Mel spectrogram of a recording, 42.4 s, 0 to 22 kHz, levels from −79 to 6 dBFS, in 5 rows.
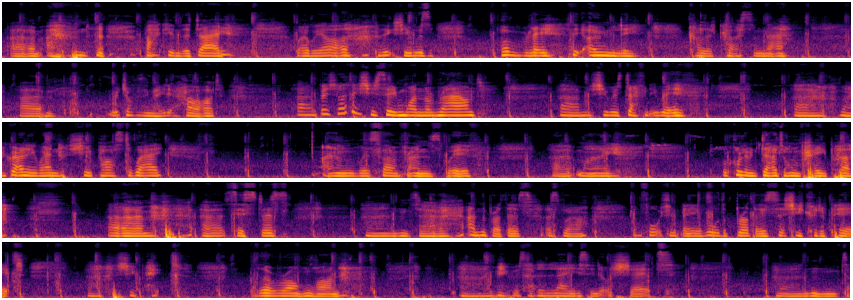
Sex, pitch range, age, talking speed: female, 170-205 Hz, 40-59, 130 wpm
